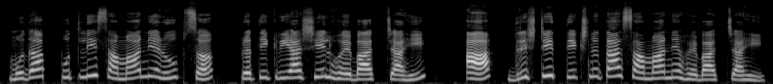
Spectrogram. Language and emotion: Maithili, neutral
